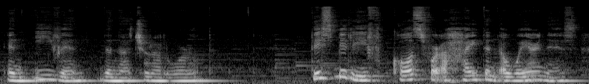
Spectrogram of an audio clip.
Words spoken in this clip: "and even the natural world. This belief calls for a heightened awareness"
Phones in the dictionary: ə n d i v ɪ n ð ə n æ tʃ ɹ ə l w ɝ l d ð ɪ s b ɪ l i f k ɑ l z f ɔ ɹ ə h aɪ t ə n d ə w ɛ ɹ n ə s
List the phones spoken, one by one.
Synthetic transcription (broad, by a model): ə n d i v ɪ n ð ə n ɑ tʃ ɹ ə l w ɝ l d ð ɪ s b ɪ l i f k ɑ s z f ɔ ɹ ə h aɪ t ə n d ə w ɛ ɹ n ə s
